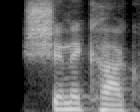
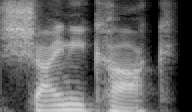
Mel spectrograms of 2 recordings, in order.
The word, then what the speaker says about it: Shinnecock: Shinnecock Road. My son thinks pronouncing it Shiny Cock is the pinnacle of humor.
